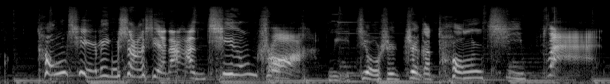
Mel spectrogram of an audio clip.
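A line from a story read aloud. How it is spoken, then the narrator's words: Loud scolding shout. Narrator (Chinese): 他大声斥喝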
